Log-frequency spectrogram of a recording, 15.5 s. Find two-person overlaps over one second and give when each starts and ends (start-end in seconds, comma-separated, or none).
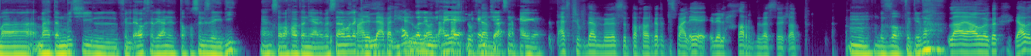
4.9-7.5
